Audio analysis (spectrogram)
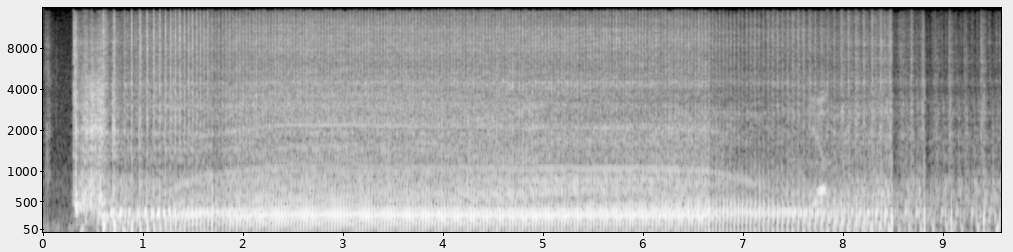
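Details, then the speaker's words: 1981 Snapper RER rear-engine mower with water in its fuel: small engine holds a steady drone while sharp ticking snaps break through at the start and finish. The spark plug boot is arcing to ground on a nearby bolt; the fix is taping the boot. "it's trying to ground out uh-huh it's trying to ground out on this bolt right here"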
